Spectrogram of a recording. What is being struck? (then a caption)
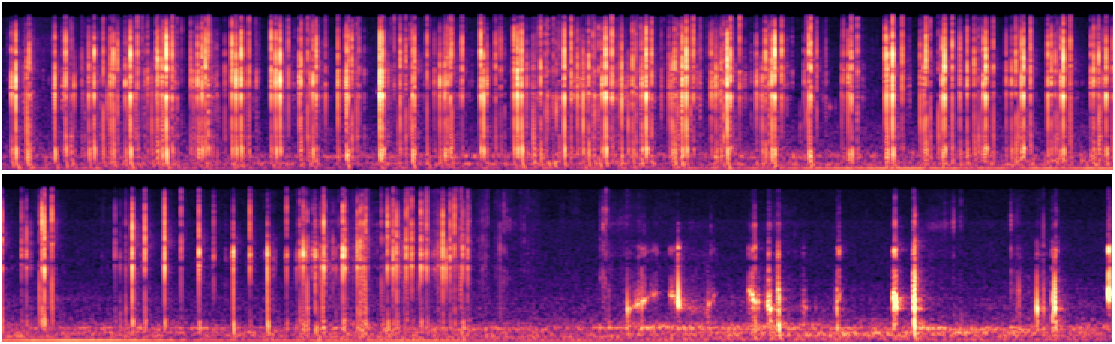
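Small plastic jar with a lid. Long black nails rapidly tap and scratch around the blue lid and body of a small white plastic petroleum jelly jar held in the fingers. Dense, bright clicking and scraping fill the first ten seconds, then the taps thin out into sparser, crisp clicks.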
